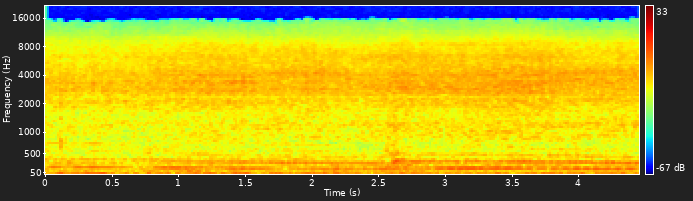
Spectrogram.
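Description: Suzuki GSX-R1000 inline-four engine running at speed under way, its note slowly falling as the bike decelerates, with wind rushing over the microphone.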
